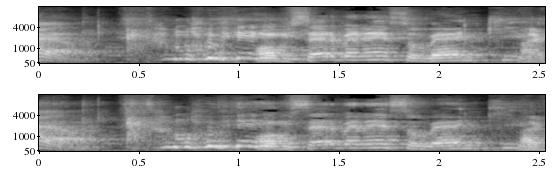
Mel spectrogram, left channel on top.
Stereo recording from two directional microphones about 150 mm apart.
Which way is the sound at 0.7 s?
35° right (ahead or behind).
